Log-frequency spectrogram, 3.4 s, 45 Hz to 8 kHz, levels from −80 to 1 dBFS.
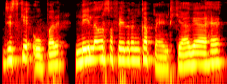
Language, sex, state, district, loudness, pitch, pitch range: Hindi, male, Uttar Pradesh, Saharanpur, -16 LUFS, 175 Hz, 150-200 Hz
